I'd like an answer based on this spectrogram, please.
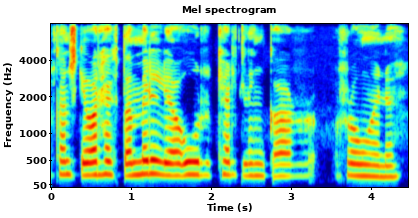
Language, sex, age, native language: Icelandic, male, 12, Icelandic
